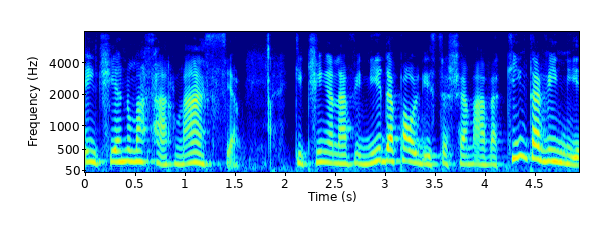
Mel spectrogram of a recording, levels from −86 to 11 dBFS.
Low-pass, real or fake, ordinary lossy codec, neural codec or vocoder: none; fake; none; codec, 16 kHz, 8 kbps, FunCodec, trained on LibriTTS, 25 frames a second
